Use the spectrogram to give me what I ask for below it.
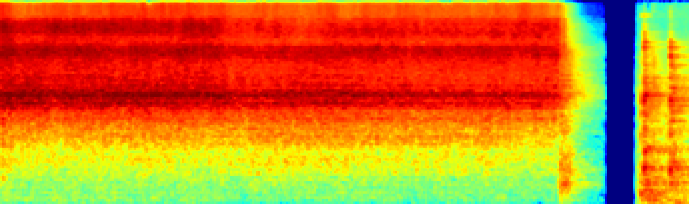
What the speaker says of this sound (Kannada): ಈಗ ಕುಕ್ಕರ್ ಲಿಡ್ನ ಕ್ಲೋಸ್ ಮಾಡಿಬಿಟ್ಟು ಒಂದೆರಡು ವಿಷಲ್ ಕೂಗಿಸ್ಕೊಳ್ತೀನಿ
